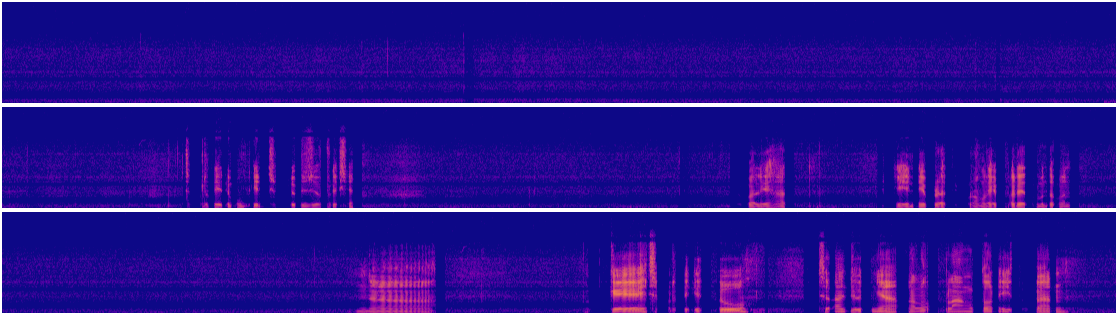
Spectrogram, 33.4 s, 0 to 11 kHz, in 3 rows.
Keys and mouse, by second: 0.4 shift+click, 0.9 shift+click, 4.6 s, 10.0 middle click, 11.7 middle click, 12.0 middle click, 17.1-18.7 drag, 17.9 `, 20.4 l, 21.9 s, 26.0 click, 26.8 middle click, 27.2 middle click, 27.3 middle click, 29.9 `.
